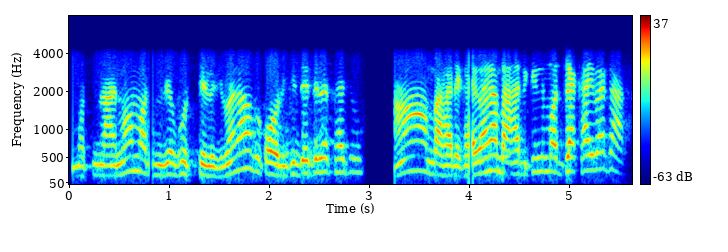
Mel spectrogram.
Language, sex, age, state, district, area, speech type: Odia, female, 60+, Odisha, Nayagarh, rural, conversation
